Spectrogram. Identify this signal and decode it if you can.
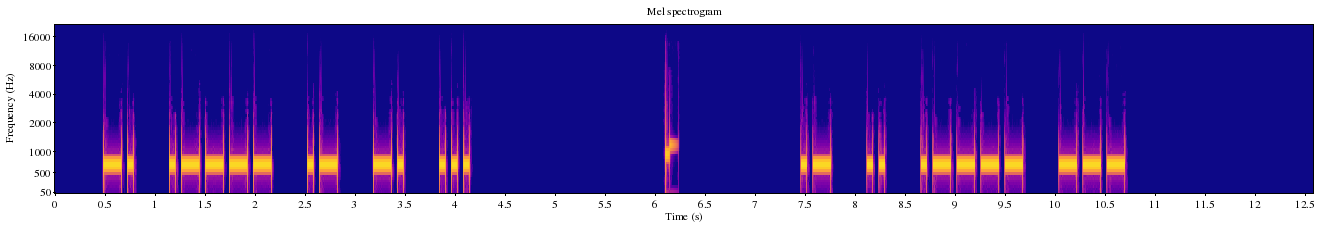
Morse code, heard as a keyed tone, about 20 wpm, spaced as for 14 wpm, 700 Hz. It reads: N1ANS AI1O
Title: 048 Lesson 9g - Number 4 - Call Signs 20wpm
